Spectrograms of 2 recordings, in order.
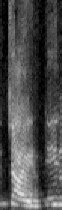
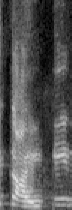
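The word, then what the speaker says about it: chitin: सी एच आय टी तुम्ही वाचताना कदाचित चायटीन वाचाल पण त्याच खरं उच्चार हे कायटीन आहे काय आहे बरोबर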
